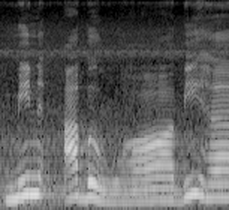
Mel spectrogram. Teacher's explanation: اب با ساکن ہے اس وجہ سے یہاں پہ کلکلا کریں. کلکلا کا مطلب ہے ہلا کر پڑھنا. آواز واپس لوٹتی ہوئی محسوس ہوتی ہے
